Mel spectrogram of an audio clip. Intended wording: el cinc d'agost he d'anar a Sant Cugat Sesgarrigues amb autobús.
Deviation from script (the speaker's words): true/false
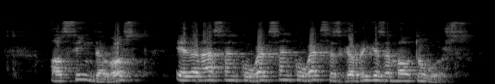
true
